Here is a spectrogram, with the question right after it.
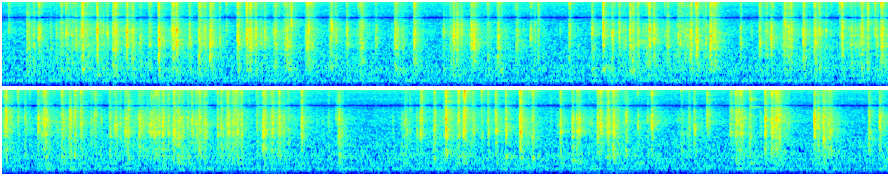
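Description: Fingertips and nails type on the keys of a backlit plastic gaming keyboard. A steady stream of rapid, bright, clicky taps comes in uneven bursts, each tap dying out almost instantly with no low-end thud.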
